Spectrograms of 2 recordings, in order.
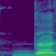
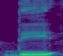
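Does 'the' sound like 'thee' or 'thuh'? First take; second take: thuh; thee. First: The vowel is a short, weak 'uh' sound. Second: The vowel is a long 'ee' sound. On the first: "I said the tiny teacher" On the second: "but the ant? This is because the ant word ant starts with a vowel"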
